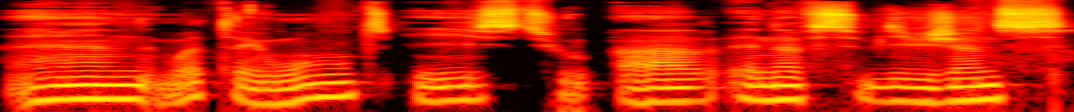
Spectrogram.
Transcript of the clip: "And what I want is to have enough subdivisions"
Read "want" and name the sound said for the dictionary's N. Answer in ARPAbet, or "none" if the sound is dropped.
N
